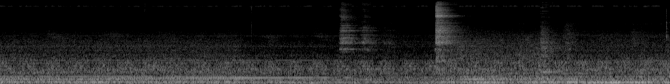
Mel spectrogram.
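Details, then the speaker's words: Samsung washer-dryer that had been noisy and jumping, tested on a spin cycle after both shock absorbers were replaced: a steady, even, low drum rumble with no banging, so it now spins smoothly. "hora dessa ele já tinha barulhado barulhado já hum é não barulh não que agora tá bom"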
